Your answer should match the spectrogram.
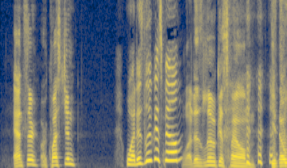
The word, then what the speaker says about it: Lucasfilm: What is Lucasfilm? What is Lucasfilm? You know, if he had said, "What is Lucasfilms?" like so many people do, he probably would have been declared wrong because he mispronounced some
